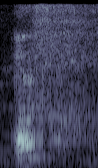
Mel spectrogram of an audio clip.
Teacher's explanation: الفاء ليست حرفا فمويا، هي حرف شفوي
